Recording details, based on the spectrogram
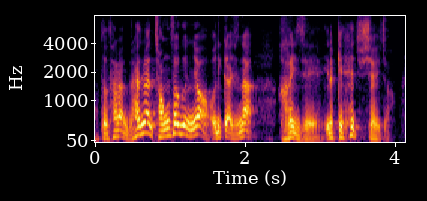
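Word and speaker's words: Reise: 하이제. 얘는요, 여행이라는 뜻입니다. 에어로 시작했죠. 근데 여러분, 이 경우는요, 그냥 편하게 라이제 이렇게 말하기도 합니다, 어떤 사람들. 하지만 정석은요, 어디까지나 하이제 이렇게 해주셔야죠.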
